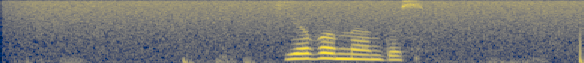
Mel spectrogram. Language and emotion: Russian, neutral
